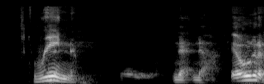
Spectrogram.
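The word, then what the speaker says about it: Ryne: I'm 100% sure it's actually not Ryan, but I'm still going to say Ryan. It's spelled R-Y-N-E. Reen.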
